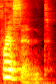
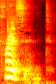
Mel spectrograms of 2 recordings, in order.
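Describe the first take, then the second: Both takes have the same delivery.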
